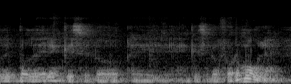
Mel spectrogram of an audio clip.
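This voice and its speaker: A man is talking. Behind him is noticeable background noise. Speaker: criminologist, jurist and supreme court judge giving a congress lecture. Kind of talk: academic conference lecture.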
